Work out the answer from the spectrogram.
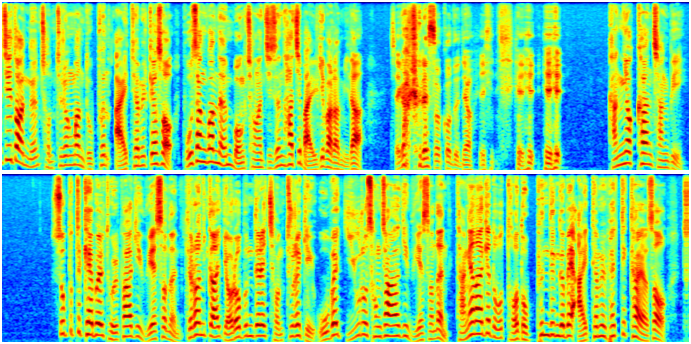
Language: Korean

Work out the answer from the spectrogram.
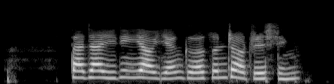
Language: Chinese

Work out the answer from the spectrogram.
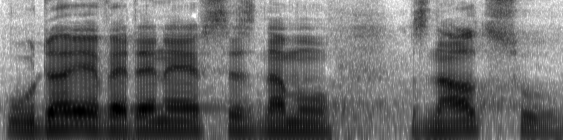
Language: Czech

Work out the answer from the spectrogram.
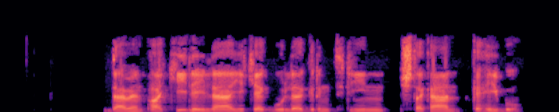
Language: Central Kurdish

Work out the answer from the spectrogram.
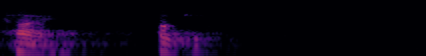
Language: Assamese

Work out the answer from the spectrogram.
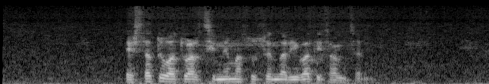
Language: Basque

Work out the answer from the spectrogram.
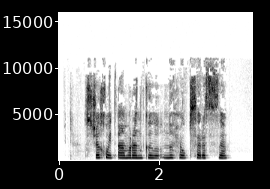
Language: Abkhazian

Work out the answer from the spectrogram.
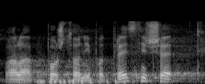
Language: Croatian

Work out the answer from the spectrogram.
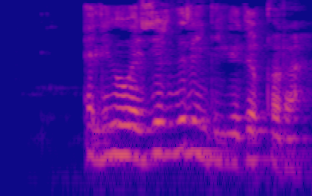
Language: Bashkir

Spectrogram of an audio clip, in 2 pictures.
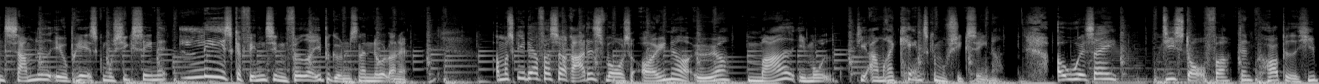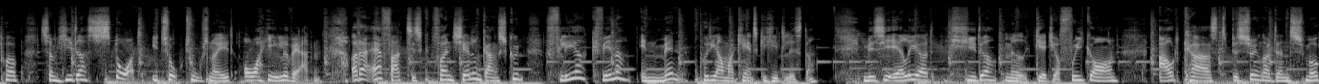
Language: Danish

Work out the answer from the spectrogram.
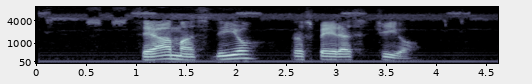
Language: Esperanto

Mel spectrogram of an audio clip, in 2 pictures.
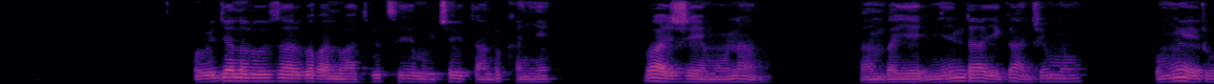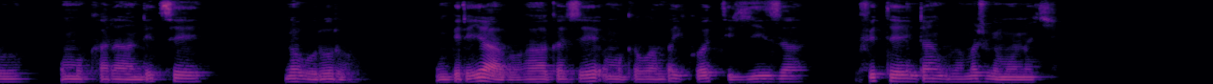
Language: Kinyarwanda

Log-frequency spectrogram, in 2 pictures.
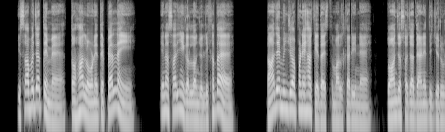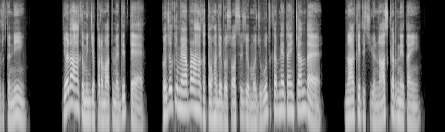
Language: Kangri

